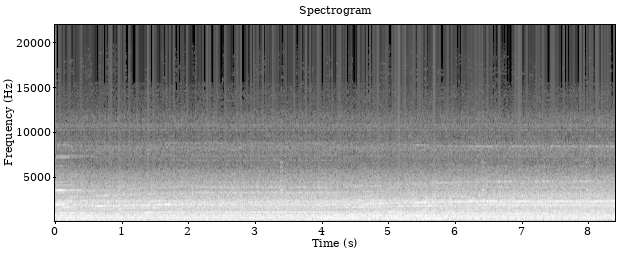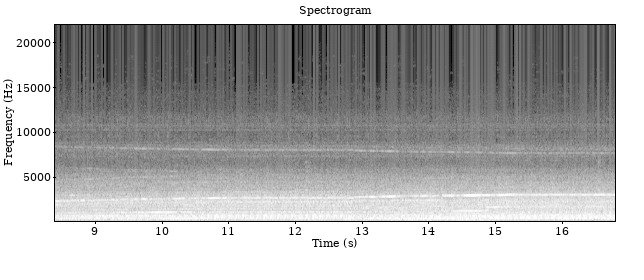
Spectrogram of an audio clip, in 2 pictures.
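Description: A GP35 diesel locomotive engine runs steadily through its RPM notches, a continuous droning rumble with rising tonal whine that builds gradually in pitch and intensity, heard alone without any talk.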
